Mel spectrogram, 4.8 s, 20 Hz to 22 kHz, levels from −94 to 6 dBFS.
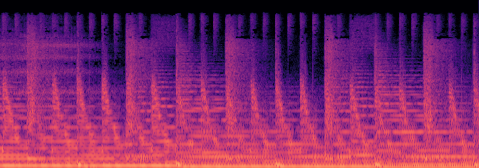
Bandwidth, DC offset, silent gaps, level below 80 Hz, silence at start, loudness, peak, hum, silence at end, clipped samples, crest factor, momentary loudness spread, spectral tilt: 15.5 kHz; under 0.1%; none; -22 dBFS; 0 s; -21 LUFS; -8 dBFS; none; 0 s; under 0.1%; 12 dB; 1 LU; -6 dB/octave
